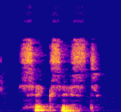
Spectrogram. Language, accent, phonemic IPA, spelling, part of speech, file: English, Southern England, /ˈsɛksɪst/, sexist, adjective / noun, LL-Q1860 (eng)-sexist.wav
- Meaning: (adjective) Unfairly discriminatory against one sex in favour of the other; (noun) A person who discriminates on grounds of sex; someone who practises sexism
